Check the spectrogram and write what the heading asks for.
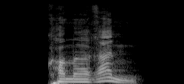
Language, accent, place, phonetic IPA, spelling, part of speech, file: German, Germany, Berlin, [ˌkɔmə ˈʁan], komme ran, verb, De-komme ran.ogg
- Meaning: inflection of rankommen: 1. first-person singular present 2. first/third-person singular subjunctive I 3. singular imperative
